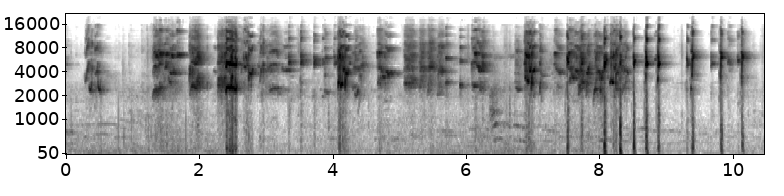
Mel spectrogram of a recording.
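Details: Lilian's (Nyasa) lovebird and a green hybrid male, kept caged, singing loudly: long high twittering phrases of harsh squeaks, then a quick series of sharp clicks and short chirps toward the end.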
